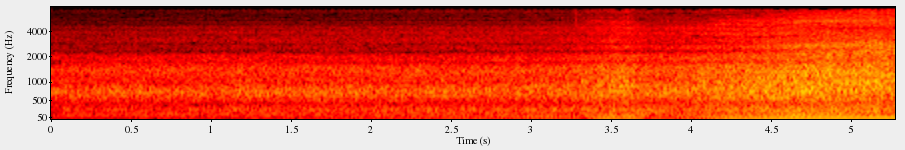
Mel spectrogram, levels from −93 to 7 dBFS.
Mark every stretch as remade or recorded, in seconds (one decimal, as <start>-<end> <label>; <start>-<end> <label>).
0.0-5.3 recorded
